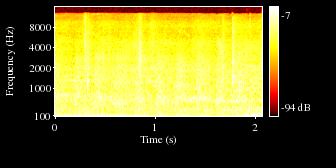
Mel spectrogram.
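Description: Handling and walking noise of a handheld camcorder carried outdoors: irregular clicks and knocks, like footsteps, over a low steady hum.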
